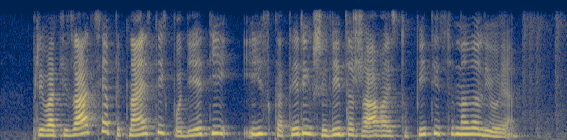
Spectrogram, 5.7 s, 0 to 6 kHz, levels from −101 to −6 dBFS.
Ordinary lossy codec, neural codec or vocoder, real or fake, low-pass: none; vocoder, 44.1 kHz, 128 mel bands every 256 samples, BigVGAN v2; fake; 5.4 kHz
